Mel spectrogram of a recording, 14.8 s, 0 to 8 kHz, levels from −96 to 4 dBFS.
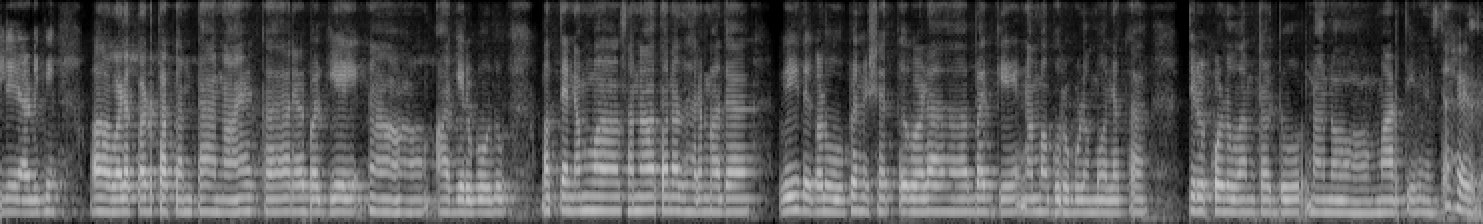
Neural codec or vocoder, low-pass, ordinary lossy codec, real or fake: codec, 16 kHz, 4 kbps, X-Codec, HuBERT features, trained on general audio; none; none; fake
